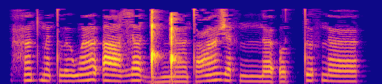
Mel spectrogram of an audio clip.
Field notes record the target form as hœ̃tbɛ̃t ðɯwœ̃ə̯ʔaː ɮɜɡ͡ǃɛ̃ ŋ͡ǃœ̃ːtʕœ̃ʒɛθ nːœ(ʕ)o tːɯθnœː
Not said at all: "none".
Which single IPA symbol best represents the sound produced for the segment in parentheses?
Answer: ʔ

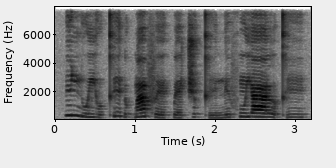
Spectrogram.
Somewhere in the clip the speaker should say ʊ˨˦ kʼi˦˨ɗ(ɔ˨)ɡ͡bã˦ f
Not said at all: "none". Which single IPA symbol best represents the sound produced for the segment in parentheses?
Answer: ʊ˨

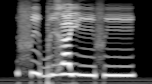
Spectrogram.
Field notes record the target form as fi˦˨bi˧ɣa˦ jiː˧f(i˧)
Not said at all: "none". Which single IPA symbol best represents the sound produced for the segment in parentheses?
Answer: iː˧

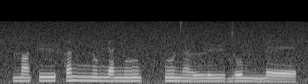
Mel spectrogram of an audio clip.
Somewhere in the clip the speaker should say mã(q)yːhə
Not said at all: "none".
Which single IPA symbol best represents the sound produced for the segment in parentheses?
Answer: k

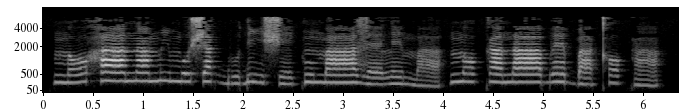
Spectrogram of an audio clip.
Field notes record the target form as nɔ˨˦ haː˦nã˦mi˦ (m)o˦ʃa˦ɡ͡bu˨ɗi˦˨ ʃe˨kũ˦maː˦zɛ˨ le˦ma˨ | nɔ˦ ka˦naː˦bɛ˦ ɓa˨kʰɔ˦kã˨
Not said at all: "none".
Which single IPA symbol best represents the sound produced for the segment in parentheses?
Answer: m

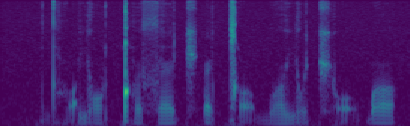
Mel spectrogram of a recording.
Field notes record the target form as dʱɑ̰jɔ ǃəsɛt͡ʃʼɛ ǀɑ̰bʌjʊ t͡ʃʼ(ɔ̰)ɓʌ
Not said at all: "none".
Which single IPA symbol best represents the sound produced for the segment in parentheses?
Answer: ɔ̰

